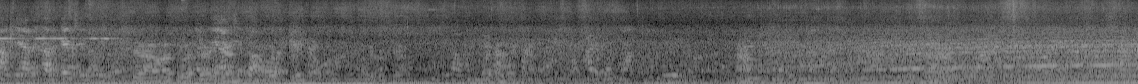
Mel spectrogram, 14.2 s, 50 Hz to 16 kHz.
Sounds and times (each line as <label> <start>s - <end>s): Dialogue among the elderly 0.0s - 14.2s
Traffic Sound 9.5s - 14.2s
